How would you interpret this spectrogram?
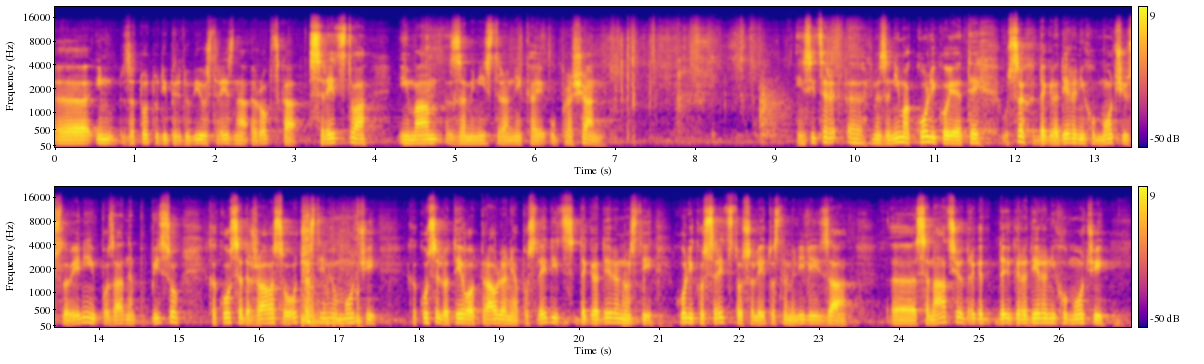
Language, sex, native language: Slovenian, male, Slovenian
